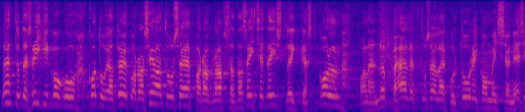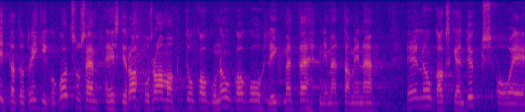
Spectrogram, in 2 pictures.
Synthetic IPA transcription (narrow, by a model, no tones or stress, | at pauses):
læht̪ud̪e̞sriːɡiko̞ɡ̥uko̞d̪̥ujɑt̪ø̞ːko̞rːɑse̞ɑd̪̥use̞pɑrɑɡ̥rɑfsɑd̪ɑse̞jt̪se̞d̪e̞jst̪lɤjkːˑe̞st̪̚ko̞lmpɑle̞nlɤpːe̞ɦæːle̞t̪ːˑuse̞le̞kult̪ːuːɾiko̞misio̞nʲie̞s̬ʲit̪ːˑɑt̪ːˑud̪riːɡiko̞ɡ̥uo̞t̪suse̞e̞ːsʲt̪iɾɑhfusrɑːmɑt̪ːˑuko̞ɡunɤwɡo̞ɡ̥uliːkme̞t̪ːe̞nime̞t̪ːˑɑmine̞ | e̞ːlnɤwkɑkskend̪ykso̞ːe̞ː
